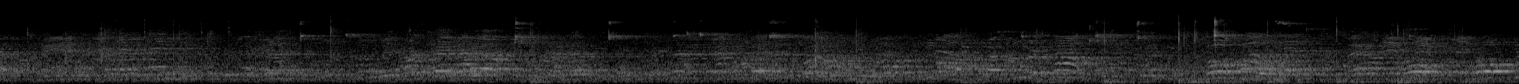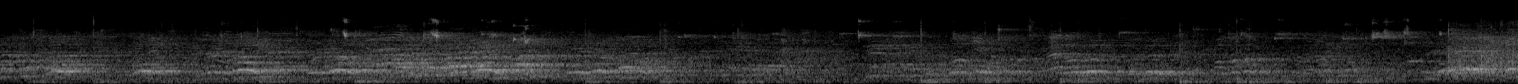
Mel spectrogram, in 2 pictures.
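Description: Basketball being dribbled on a hardwood gym floor, with the crowd's chatter and players' voices in the gymnasium throughout.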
